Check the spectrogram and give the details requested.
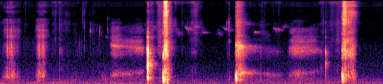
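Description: Several sharp, explosive sneezes follow one another, some preceded by a short intake of breath, forming a run of sneezes typical of an allergy attack.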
